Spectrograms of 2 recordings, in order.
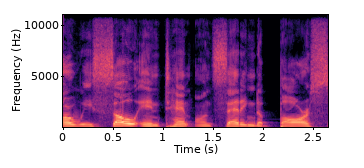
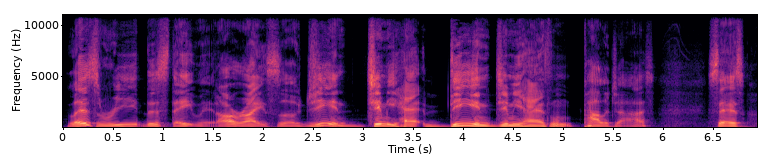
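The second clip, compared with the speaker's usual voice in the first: usual speaking voice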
